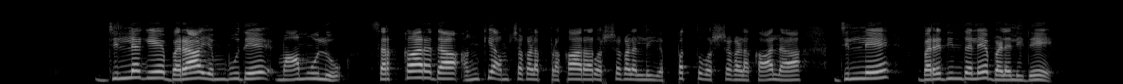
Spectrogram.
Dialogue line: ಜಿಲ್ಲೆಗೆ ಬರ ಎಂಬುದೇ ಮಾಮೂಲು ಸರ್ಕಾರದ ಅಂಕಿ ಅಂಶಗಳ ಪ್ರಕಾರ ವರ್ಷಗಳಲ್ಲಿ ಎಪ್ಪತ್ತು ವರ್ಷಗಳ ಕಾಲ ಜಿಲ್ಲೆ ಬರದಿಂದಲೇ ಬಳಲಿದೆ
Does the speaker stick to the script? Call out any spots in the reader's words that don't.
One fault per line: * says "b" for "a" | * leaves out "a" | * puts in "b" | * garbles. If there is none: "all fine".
all fine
